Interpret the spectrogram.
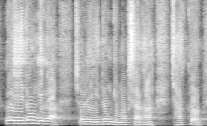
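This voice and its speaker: A man's voice: on the high side, expressive, normal speed, a little mellow. A man from Seosan, a pastor, preaching a blunt sermon full of rhetorical questions to his congregation. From Seosan, South Korea.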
